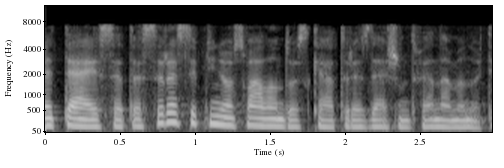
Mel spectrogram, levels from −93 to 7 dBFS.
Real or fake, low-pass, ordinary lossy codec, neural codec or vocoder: real; 7.2 kHz; AAC, 48 kbps; none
